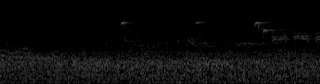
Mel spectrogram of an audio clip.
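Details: A hummingbird in the wild gives a few thin, very high, sharp chips spaced about a second apart over a steady, hissing background of outdoor noise.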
